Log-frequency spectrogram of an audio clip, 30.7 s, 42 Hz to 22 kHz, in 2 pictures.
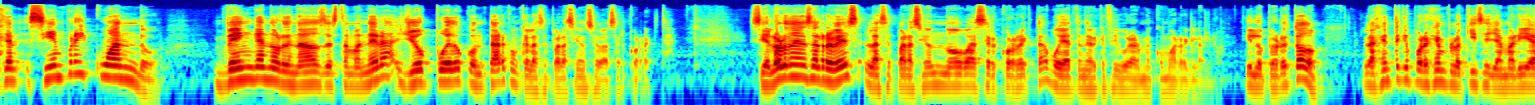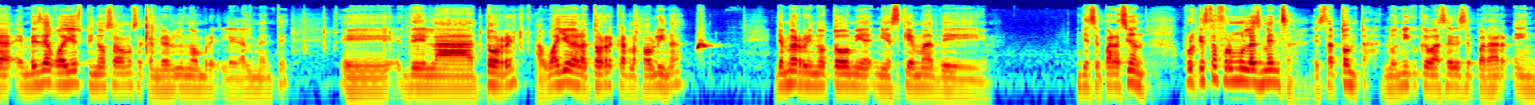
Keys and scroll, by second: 16.4 BackSpace, 17.9 Caps_Lock, 21.3 Return.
